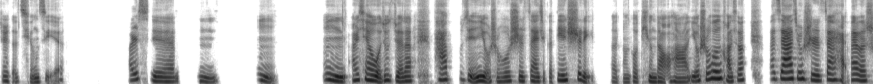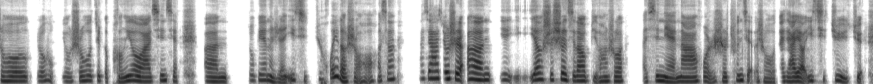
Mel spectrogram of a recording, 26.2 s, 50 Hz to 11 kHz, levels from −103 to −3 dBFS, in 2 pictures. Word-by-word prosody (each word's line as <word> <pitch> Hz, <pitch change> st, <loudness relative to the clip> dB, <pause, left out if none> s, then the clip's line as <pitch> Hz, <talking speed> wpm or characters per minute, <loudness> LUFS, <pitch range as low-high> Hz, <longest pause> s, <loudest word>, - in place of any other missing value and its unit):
这 185 Hz, -1 st, -4 dB
个 155 Hz, -, -13 dB
情 150 Hz, -3 st, -5 dB
节。 190 Hz, +8 st, -11 dB, 1.0 s
而 225 Hz, +4 st, -1 dB
且 170 Hz, -9 st, -1 dB, 0.3 s
嗯， 160 Hz, -2 st, -4 dB, 0.6 s
嗯， 180 Hz, -9 st, -2 dB, 0.7 s
嗯， 190 Hz, -8 st, +4 dB
而 210 Hz, -, +1 dB
且 225 Hz, -1 st, +3 dB
我 180 Hz, -6 st, +6 dB
就 210 Hz, +1 st, +1 dB
觉 180 Hz, -5 st, 0 dB
得 180 Hz, +1 st, +2 dB, 0.3 s
它 230 Hz, +1 st, +1 dB, 0.2 s
不 245 Hz, -, -15 dB
仅 185 Hz, -4 st, +3 dB
有 175 Hz, -4 st, +4 dB
时 165 Hz, -, -7 dB
候 170 Hz, +2 st, -1 dB
是 185 Hz, -1 st, 0 dB
在 175 Hz, -1 st, 0 dB
这 -, -, -8 dB
个 155 Hz, -, -10 dB
电 205 Hz, +5 st, +2 dB
视 230 Hz, +2 st, +1 dB
里 -, -, -2 dB, 0.4 s
能 140 Hz, -, -8 dB
够 160 Hz, +3 st, -6 dB
听 165 Hz, -4 st, -1 dB
到 155 Hz, -2 st, -1 dB
哈， 150 Hz, -3 st, -3 dB
有 180 Hz, +1 st, +1 dB
时 235 Hz, -, -1 dB
候 275 Hz, +1 st, +6 dB
好 175 Hz, -9 st, 0 dB
像 215 Hz, +6 st, -1 dB, 0.3 s
大 255 Hz, 0 st, -7 dB
家 265 Hz, +1 st, +7 dB
就 265 Hz, -1 st, +2 dB
是 215 Hz, -5 st, +2 dB
在 225 Hz, +3 st, +1 dB
海 220 Hz, -3 st, -3 dB
外 225 Hz, 0 st, +3 dB
的 195 Hz, -1 st, +3 dB
时 195 Hz, -1 st, -4 dB
候， 180 Hz, 0 st, +2 dB
有 180 Hz, +1 st, -7 dB
有 170 Hz, -1 st, -10 dB
时 170 Hz, -, -6 dB
候 195 Hz, +1 st, 0 dB
这 190 Hz, 0 st, -6 dB
个 -, -, -10 dB
朋 165 Hz, +4 st, 0 dB
友 195 Hz, -1 st, +4 dB
啊、 165 Hz, -1 st, +3 dB
亲 190 Hz, +5 st, 0 dB
戚， 180 Hz, -4 st, -5 dB, 0.4 s
呃， 165 Hz, -2 st, 0 dB, 0.4 s
周 205 Hz, -1 st, -11 dB
边 215 Hz, 0 st, -2 dB
的 185 Hz, -, +3 dB
人 130 Hz, -4 st, -3 dB
一 -, -, -2 dB
起 -, -, -6 dB
聚 -, -, -15 dB
会 360 Hz, -, +1 dB
的 160 Hz, -, +4 dB
时 165 Hz, -, -3 dB
候， 165 Hz, +2 st, -5 dB
好 175 Hz, -, -7 dB
像 240 Hz, +6 st, -2 dB, 0.3 s
大 270 Hz, -, -14 dB
家 280 Hz, 0 st, +2 dB
就 265 Hz, -1 st, +2 dB
是， 260 Hz, -3 st, +3 dB
呃， 235 Hz, -2 st, +6 dB, 0.2 s
要 315 Hz, +2 st, -3 dB
要 245 Hz, -, +3 dB
是 230 Hz, -2 st, -1 dB
涉 240 Hz, +1 st, +4 dB
及 195 Hz, -2 st, -3 dB
到 190 Hz, 0 st, +4 dB
比 175 Hz, -4 st, -9 dB
方 175 Hz, +2 st, 0 dB
说， 175 Hz, 0 st, 0 dB, 0.2 s
啊， 155 Hz, -, -11 dB
新 190 Hz, +3 st, +1 dB
年 155 Hz, -3 st, +4 dB
呐， 165 Hz, +1 st, +2 dB
或 175 Hz, -4 st, -3 dB
者 130 Hz, -, -6 dB
是 170 Hz, 0 st, 0 dB
春 205 Hz, +4 st, -2 dB
节 -, -, -4 dB
的 -, -, -13 dB
时 175 Hz, -, -7 dB
候， 140 Hz, -1 st, -5 dB
大 170 Hz, -, -5 dB
家 170 Hz, 0 st, +3 dB
要 170 Hz, -, +4 dB
一 190 Hz, -, -2 dB
起 185 Hz, -3 st, -5 dB
聚 195 Hz, -4 st, 0 dB
一 140 Hz, -, -3 dB
聚， -, -, -5 dB
185 Hz, 245 characters per minute, -22 LUFS, 170-220 Hz, 1.0 s, 家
